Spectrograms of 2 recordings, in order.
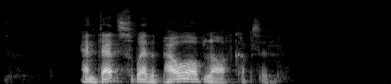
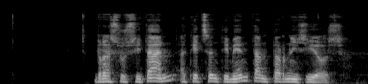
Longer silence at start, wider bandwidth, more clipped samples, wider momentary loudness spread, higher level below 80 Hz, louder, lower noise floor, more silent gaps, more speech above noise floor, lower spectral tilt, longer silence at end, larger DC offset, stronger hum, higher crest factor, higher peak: second, 0.8 s vs 0.95 s; first, 13 kHz vs 11.5 kHz; neither; first, 21 LU vs 6 LU; about the same, -54 dBFS vs -58 dBFS; first, -18 LUFS vs -24 LUFS; about the same, -81 dBFS vs -80 dBFS; neither; first, 63 dB vs 56 dB; first, -6 dB/octave vs -4.5 dB/octave; first, 1.25 s vs 0.25 s; neither; neither; about the same, 20 dB vs 20 dB; first, 0 dBFS vs -6 dBFS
